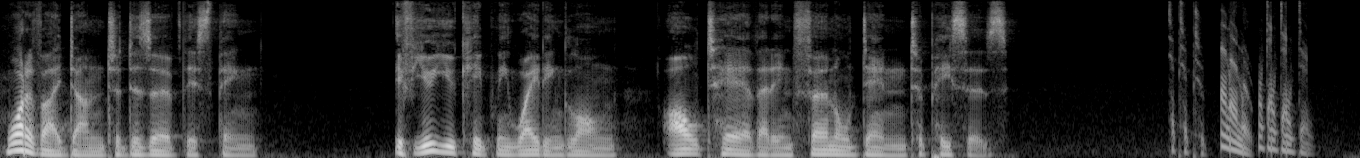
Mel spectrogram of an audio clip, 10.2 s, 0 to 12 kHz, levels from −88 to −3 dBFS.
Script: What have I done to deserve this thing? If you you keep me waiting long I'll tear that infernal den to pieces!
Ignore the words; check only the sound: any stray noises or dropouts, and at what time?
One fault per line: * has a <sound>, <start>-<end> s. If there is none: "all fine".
* has a chirp, 8.8-9.9 s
